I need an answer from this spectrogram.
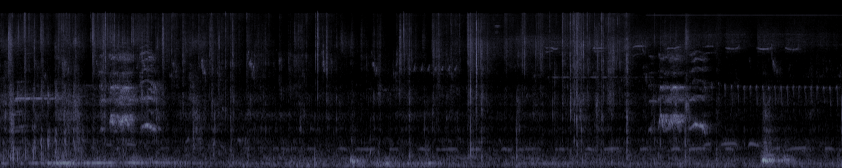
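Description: Two short bird calls, about two seconds in and again near the end, over faint scattered clicks and rustling.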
